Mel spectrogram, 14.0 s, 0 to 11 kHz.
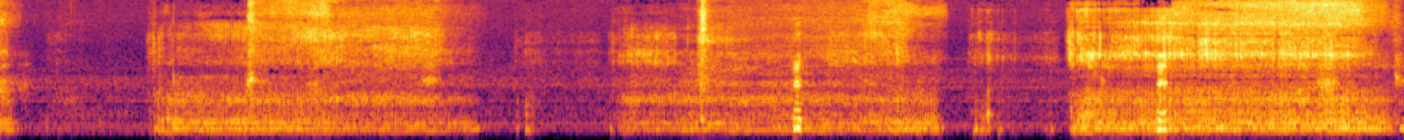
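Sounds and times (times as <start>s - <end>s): man snoring: 1.6s - 4.8s, 6.2s - 9.5s, 10.7s - 14.0s.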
